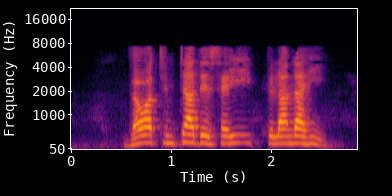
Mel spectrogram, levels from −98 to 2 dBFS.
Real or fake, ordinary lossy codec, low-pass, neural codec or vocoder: fake; MP3, 32 kbps; 7.2 kHz; codec, 16 kHz, 0.8 kbps, ZipCodec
